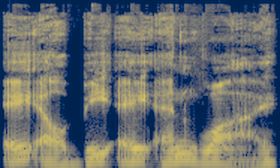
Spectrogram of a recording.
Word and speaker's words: Albany: uh don't know the the word a-l-b-a-n-y is pronounced albany yeah and that reminds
